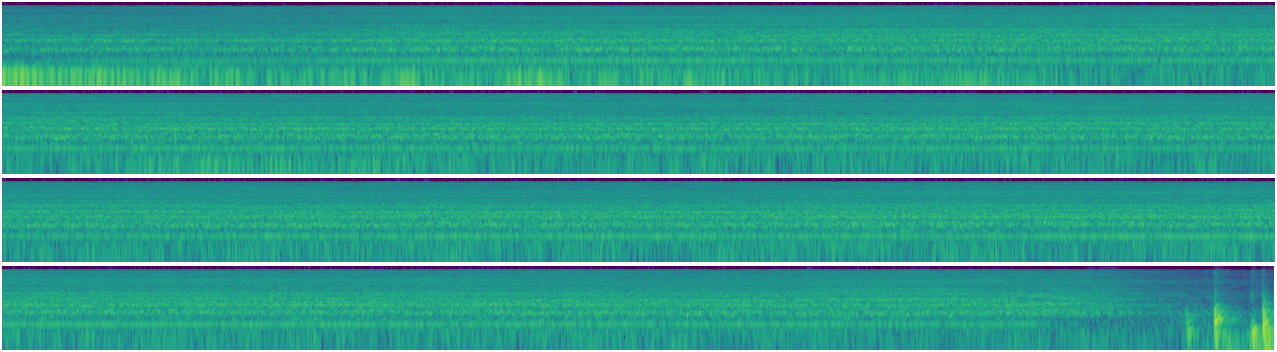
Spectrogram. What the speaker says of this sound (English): I am going to warm this up a little bit with my heat gun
